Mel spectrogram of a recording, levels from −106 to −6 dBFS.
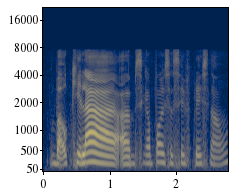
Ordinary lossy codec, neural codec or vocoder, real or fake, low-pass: none; none; real; none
